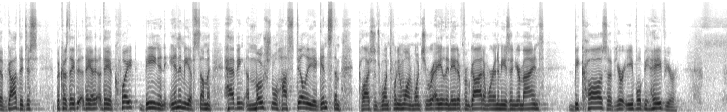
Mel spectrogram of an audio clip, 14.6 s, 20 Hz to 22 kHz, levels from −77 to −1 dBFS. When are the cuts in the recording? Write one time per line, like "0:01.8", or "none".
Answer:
0:07.0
